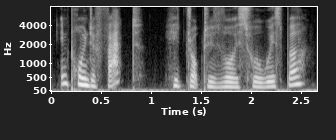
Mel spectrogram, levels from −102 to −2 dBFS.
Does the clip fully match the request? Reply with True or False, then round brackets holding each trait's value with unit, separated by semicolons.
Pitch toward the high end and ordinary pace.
False (200 Hz; 250 wpm)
